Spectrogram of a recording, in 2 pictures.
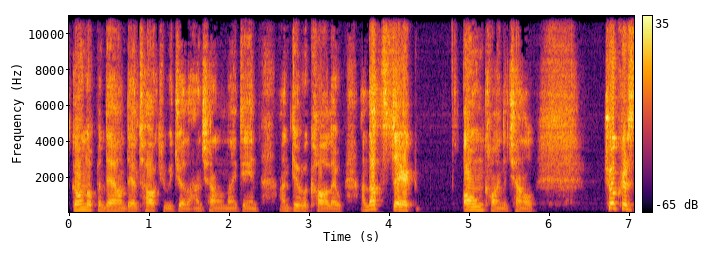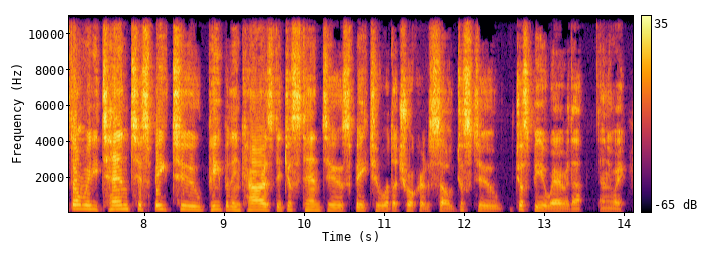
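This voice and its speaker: Middle-aged male presenter, slightly high-pitched voice, plain-spoken delivery for an informal hands-on how-to. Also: moderate pace. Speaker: presenter of a beginners' radio tutorial. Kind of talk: informal step-by-step tutorial.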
